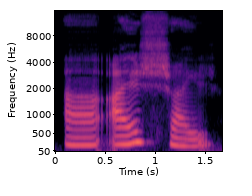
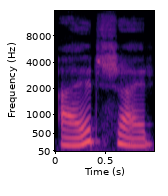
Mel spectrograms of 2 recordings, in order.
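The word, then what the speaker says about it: Ayrshire: है India, that is आयरशायर, ठीक है ना। वी कैन प्रोनाउंस इट किसी भी तरीके से, ठीक है ना। AY आयर, SHIRE शायर, ठीक है ना।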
